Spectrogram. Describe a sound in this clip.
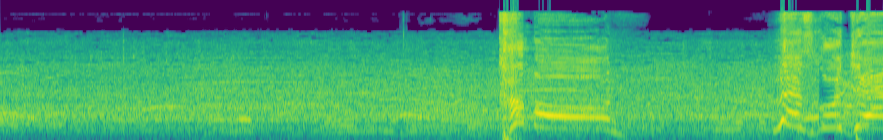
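A large crowd chatters and cheers in an echoing arena.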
